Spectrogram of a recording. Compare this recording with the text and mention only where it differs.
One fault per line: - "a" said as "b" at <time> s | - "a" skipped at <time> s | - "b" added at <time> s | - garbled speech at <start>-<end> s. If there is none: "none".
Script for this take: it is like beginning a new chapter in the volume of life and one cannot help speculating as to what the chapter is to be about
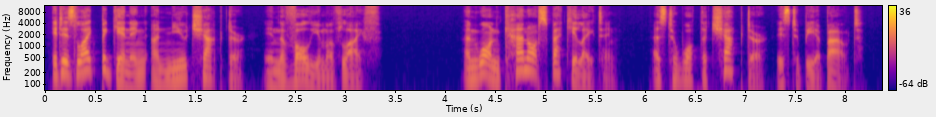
- "help" skipped at 4.9 s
